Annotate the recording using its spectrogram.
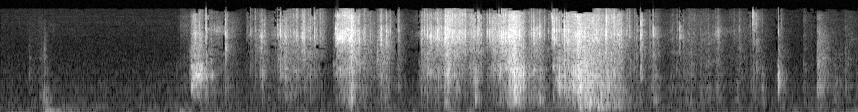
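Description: A plastic wrapper crinkles and tears open.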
